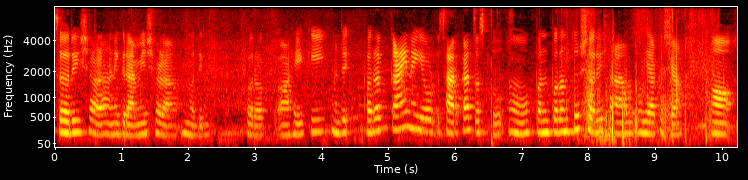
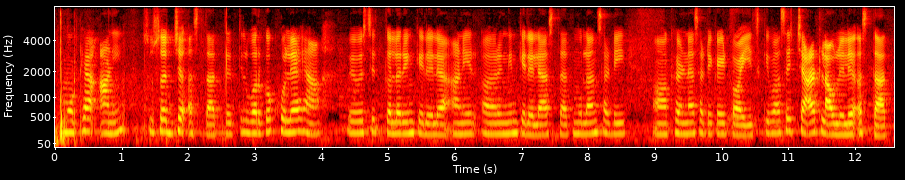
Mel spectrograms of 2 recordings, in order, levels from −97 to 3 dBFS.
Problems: none marked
